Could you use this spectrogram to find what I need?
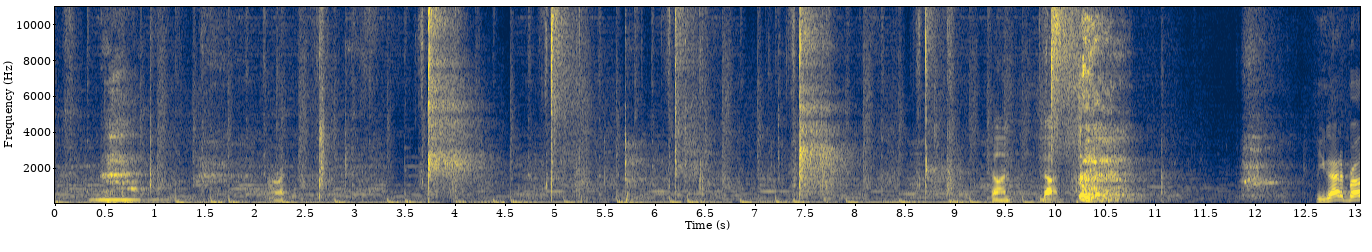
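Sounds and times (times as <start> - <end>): faint background music: 0.0 - 13.0
hands clapping: 3.7 - 4.2, 4.9 - 5.4, 6.2 - 6.6, 7.3 - 8.0, 8.6 - 9.1.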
